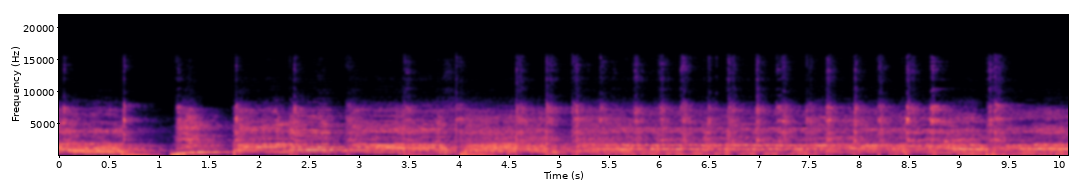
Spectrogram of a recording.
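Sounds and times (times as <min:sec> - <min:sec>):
drum beating fast: 0:01.8 - 0:09.7
small hand cymbals: 0:02.3 - 0:09.6.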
